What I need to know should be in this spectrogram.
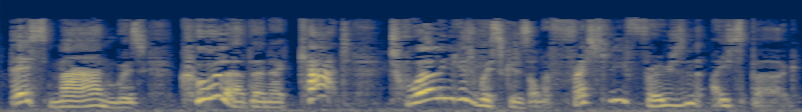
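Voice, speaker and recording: A woman's voice: medium pitch, sing-song, normal speed, darkish tone, slight background noise. A woman voicing a hearty, easily impressed male Viking chief in a storybook, eager and full of exclamation. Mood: amazed.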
